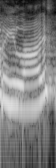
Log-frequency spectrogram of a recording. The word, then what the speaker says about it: realize: Sri realized that her wallet was missing. Itu yang di paragraf kedua ya kan. Cara bacanya itu realize. Realize ya, bukan realis tadi ya bilangnya. Bukan realis, tapi realize.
